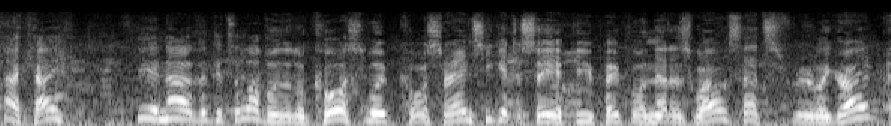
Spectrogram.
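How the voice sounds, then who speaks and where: A man's voice: sits high, a crowd in the background. A man from Victoria, doing upbeat, joking roving interviews outdoors at a running event. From Victoria, Australia. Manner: upbeat, chatty, quick to joke. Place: outdoors at a park run event.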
